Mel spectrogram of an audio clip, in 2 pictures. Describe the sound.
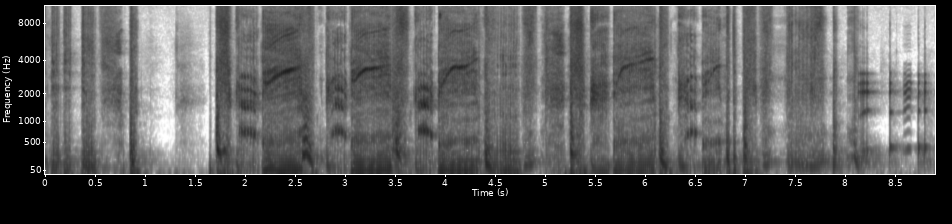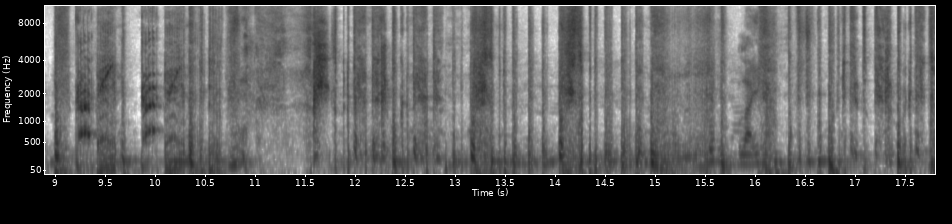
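A beatboxer performs in a beatbox battle, a loud, continuous routine of rapid, rhythmic percussive mouth sounds mixed with pitched vocal sweeps and hums, with a brief pause near the start.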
